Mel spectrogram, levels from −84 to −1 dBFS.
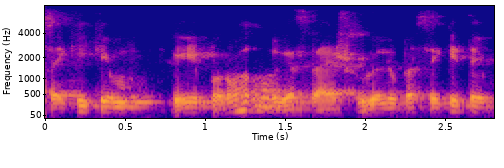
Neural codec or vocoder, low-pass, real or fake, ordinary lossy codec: none; 7.2 kHz; real; Opus, 24 kbps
